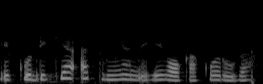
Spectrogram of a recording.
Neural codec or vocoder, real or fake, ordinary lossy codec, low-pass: none; real; none; 3.6 kHz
